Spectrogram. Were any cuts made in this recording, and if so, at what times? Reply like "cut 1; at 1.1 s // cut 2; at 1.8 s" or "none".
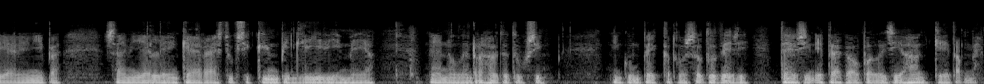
none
